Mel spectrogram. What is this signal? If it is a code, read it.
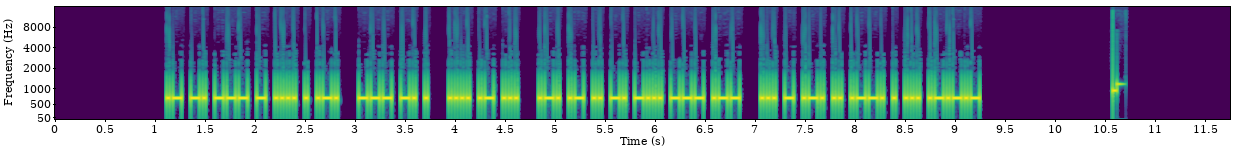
Morse code, heard as a keyed tone, about 40 wpm, 700 Hz. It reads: ANOTHER ONE HAS RAINBOW STRIPES.
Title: Additional Easy Phrases 40wpm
